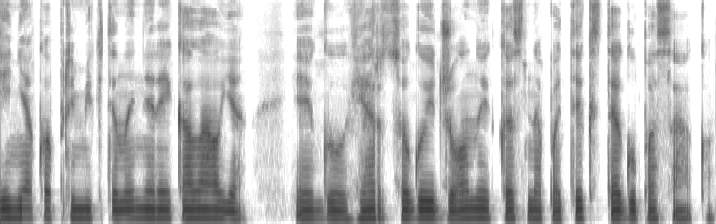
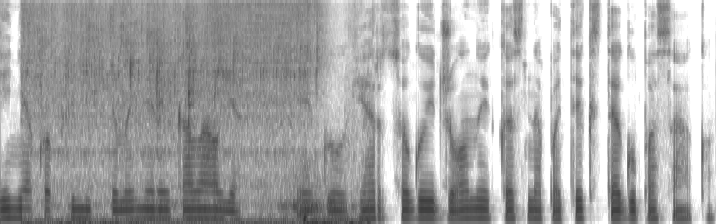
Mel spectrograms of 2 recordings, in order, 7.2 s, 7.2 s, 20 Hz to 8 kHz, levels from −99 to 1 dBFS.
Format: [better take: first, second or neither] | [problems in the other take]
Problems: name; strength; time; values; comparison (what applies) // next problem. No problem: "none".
first | background sound (Liquid); 1 dB above the speech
